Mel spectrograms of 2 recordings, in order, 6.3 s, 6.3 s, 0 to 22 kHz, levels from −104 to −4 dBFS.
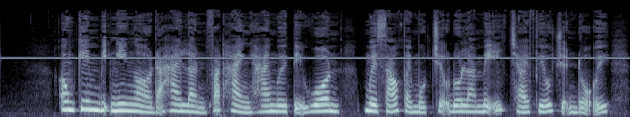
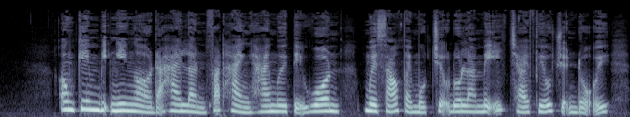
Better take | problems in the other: second | high-pitched whine; faint; throughout; 3 kHz, 20 dB below the speech

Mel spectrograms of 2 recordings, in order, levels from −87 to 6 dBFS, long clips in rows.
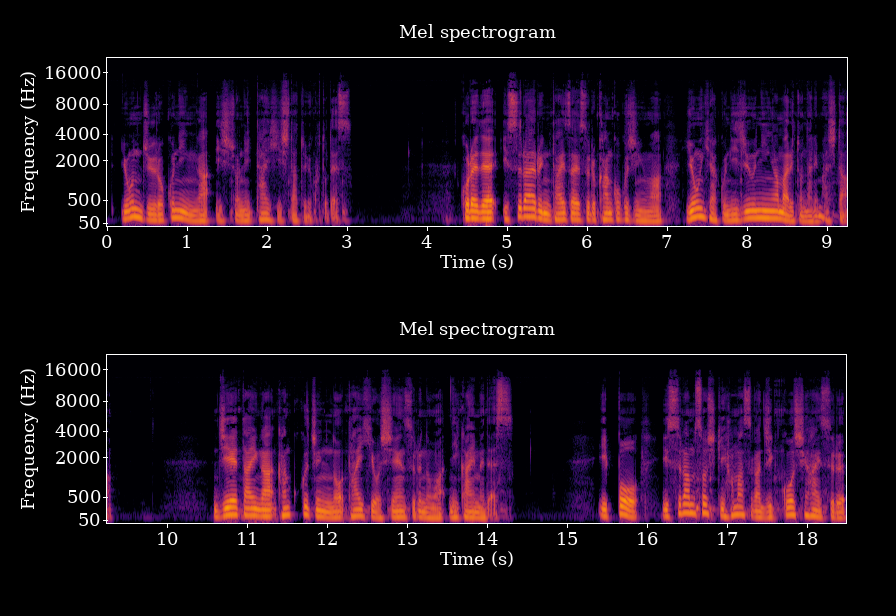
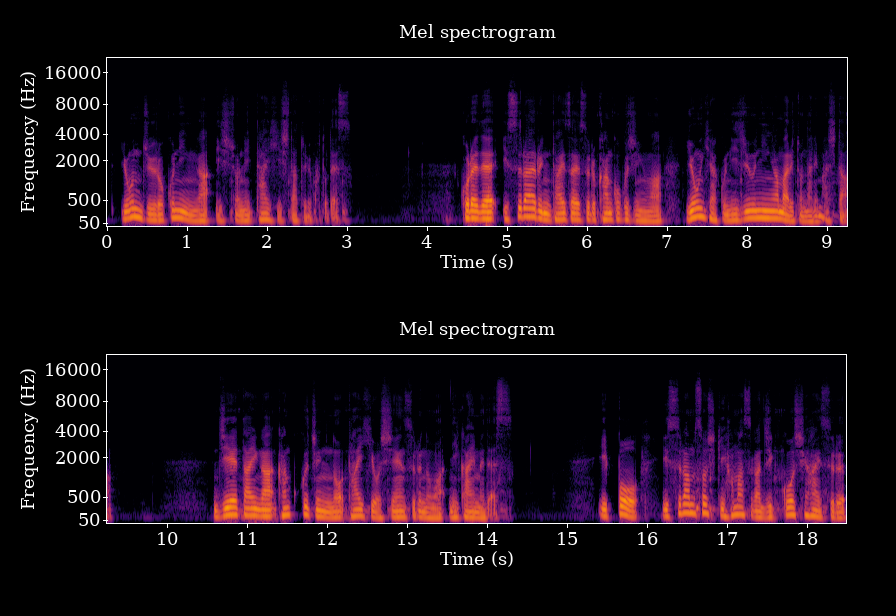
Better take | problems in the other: first | muffled; slightly; fading above 2.5 kHz

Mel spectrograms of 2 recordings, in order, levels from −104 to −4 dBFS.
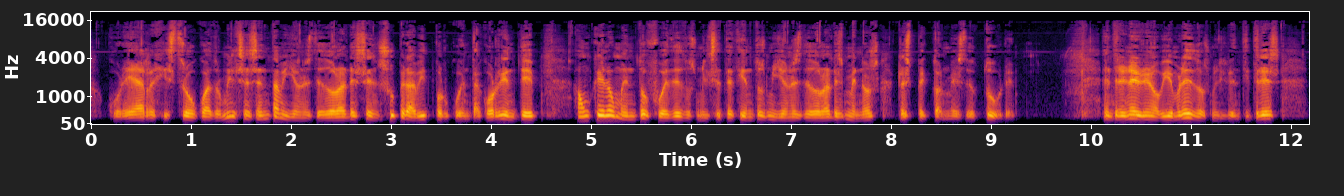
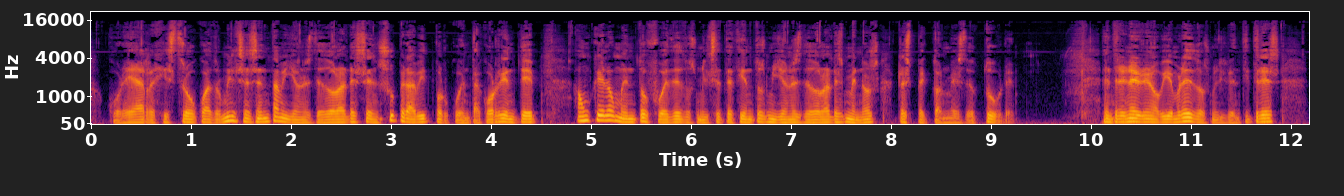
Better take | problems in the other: second | thin; very; fading below 300 Hz

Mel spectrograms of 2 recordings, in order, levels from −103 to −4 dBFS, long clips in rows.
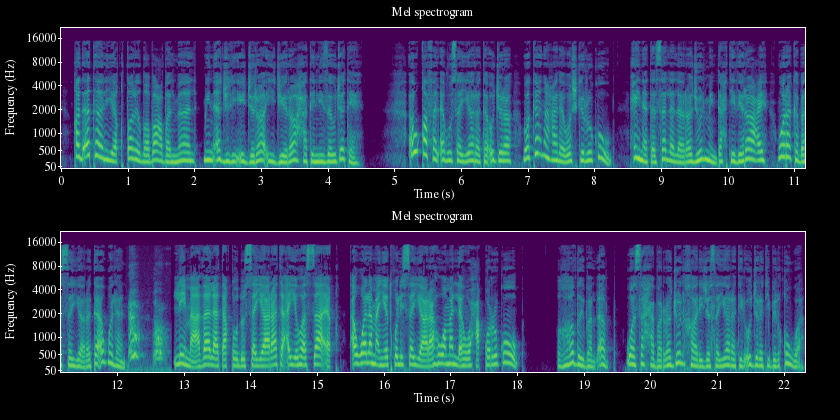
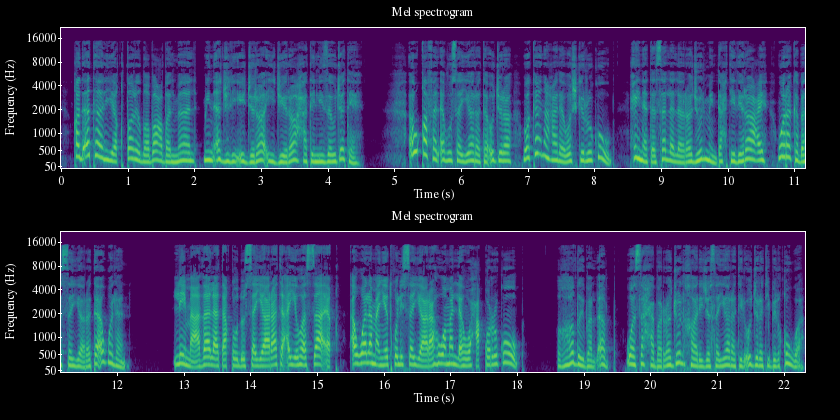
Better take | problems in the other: second | dog barking; noticeable; at 12 s; peak 2 dB below the speech

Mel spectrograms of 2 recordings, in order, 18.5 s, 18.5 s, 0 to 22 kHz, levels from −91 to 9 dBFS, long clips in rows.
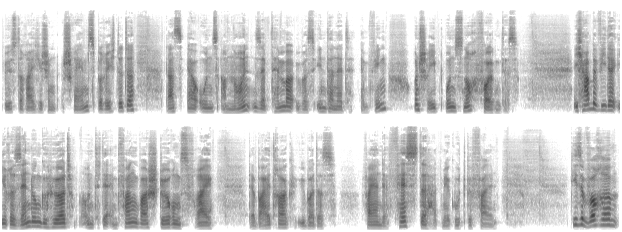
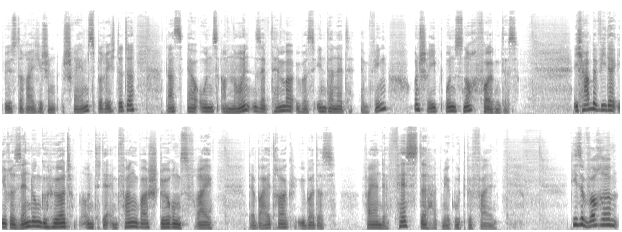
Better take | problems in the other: second | thin; very; fading below 650 Hz

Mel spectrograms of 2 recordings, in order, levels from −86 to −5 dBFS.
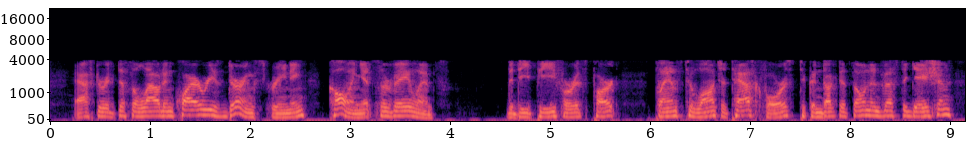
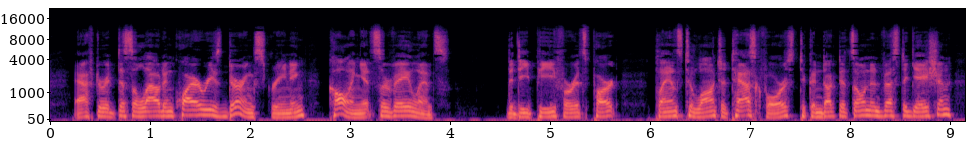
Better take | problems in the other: second | garbled, watery; badly; nothing above 4 kHz; slightly in the second

